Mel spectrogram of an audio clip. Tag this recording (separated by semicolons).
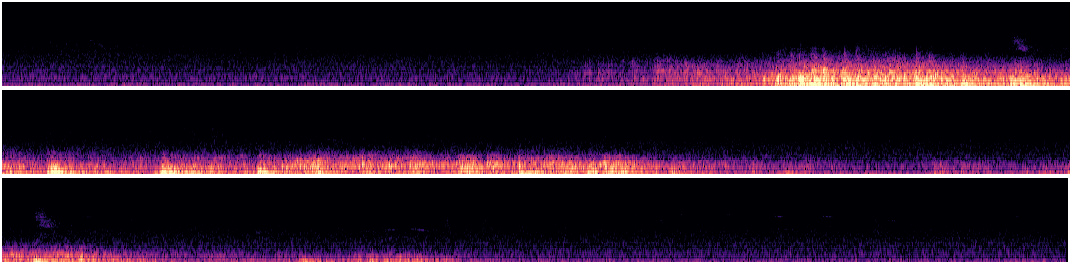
nature; field-recording; streetnoise; thunderclap; thunderstorm; thunder; rain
